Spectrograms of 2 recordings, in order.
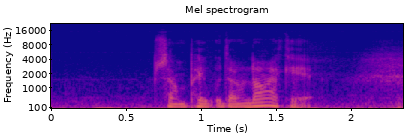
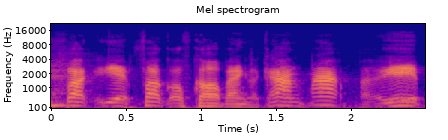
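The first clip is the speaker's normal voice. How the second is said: higher, louder garbled mock rant; mocked ranting oddball; 7 semitones higher, 6 dB louder than usual. Teller lightly mimics canoe guy swearing back, higher and louder. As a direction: lightly send up a muddled local.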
